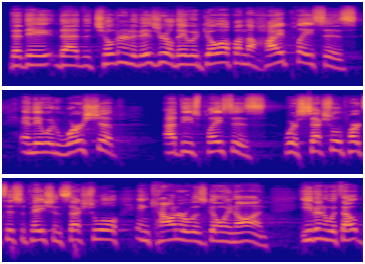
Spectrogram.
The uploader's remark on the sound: preached at a recent MFI Canada Conference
